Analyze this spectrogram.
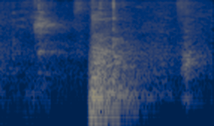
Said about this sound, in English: Oh, wow. We're just being attacked here by this vicious pit bull right now.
